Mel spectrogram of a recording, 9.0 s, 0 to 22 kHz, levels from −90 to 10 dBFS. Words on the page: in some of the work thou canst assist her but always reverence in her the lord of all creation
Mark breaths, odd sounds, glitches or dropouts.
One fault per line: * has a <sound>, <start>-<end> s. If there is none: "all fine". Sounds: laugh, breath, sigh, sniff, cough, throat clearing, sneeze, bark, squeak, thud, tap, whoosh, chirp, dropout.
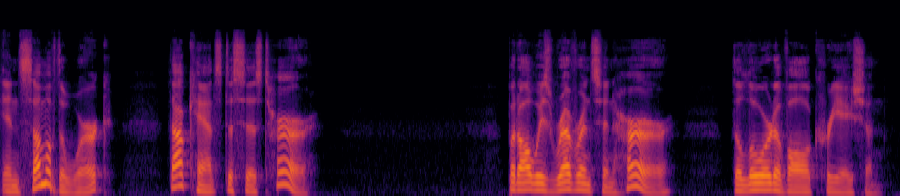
all fine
